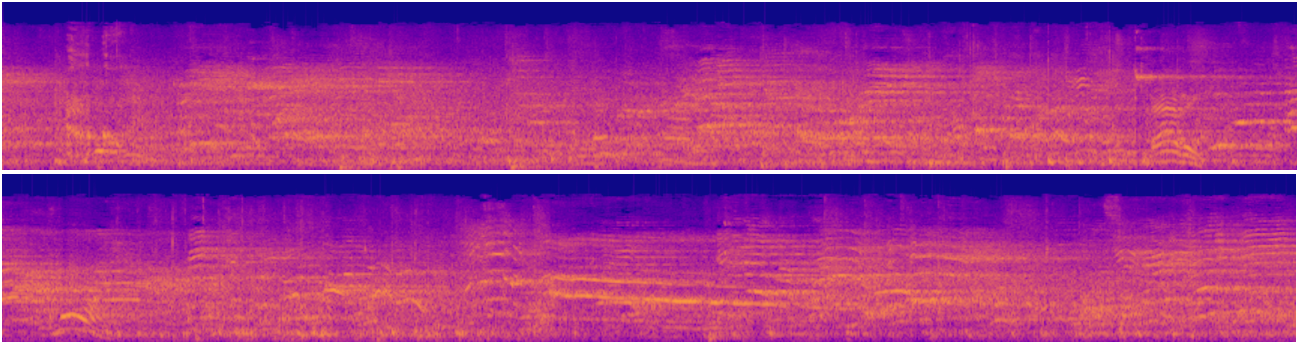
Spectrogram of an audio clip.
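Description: Adults and children shout and cheer in an echoing gym.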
